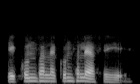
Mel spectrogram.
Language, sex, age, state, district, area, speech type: Assamese, male, 18-30, Assam, Dibrugarh, urban, conversation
